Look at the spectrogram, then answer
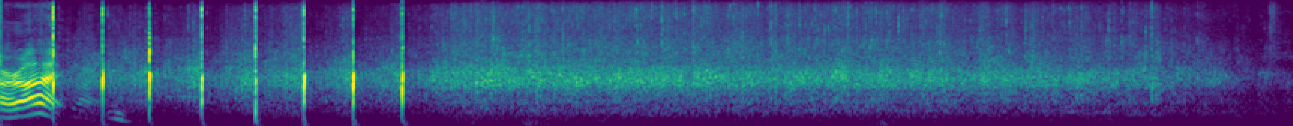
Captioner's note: applause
